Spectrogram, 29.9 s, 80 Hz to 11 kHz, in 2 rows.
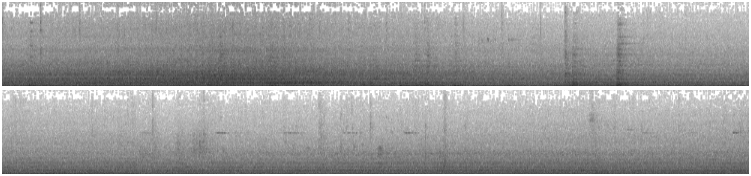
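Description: Diesel railcar (DR2303 blue passenger car) running, a steady low engine drone with a few sharp knocks about a third of the way in. The drone weakens about halfway through.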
